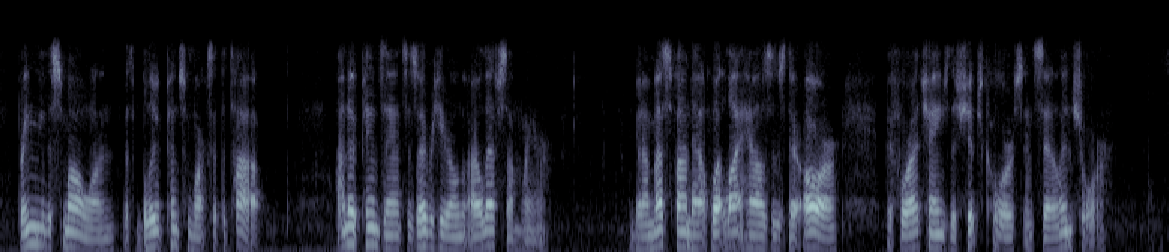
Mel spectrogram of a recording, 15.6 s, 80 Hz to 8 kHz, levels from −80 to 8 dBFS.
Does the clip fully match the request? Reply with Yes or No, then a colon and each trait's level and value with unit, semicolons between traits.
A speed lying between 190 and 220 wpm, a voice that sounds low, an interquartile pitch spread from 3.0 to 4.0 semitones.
No: average, 155 wpm; low, 115 Hz; average, 3.7 semitones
